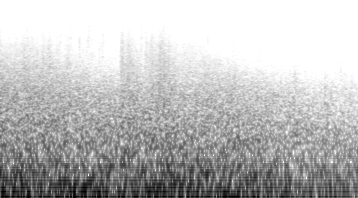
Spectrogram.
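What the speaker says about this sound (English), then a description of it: "Stuka is coming now, shooting in the middle around." Stuka dive bomber barrage in a video game, heard as a dense, continuous roar of overlapping explosions and rumbling blasts that stays loud and heavy for the whole stretch, easing only slightly toward the end.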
